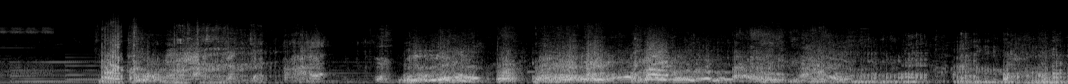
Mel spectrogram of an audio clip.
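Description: A lioness calling over and over in a run of loud calls with short breaks, starting about a second in. It follows a brief few musical tones.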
